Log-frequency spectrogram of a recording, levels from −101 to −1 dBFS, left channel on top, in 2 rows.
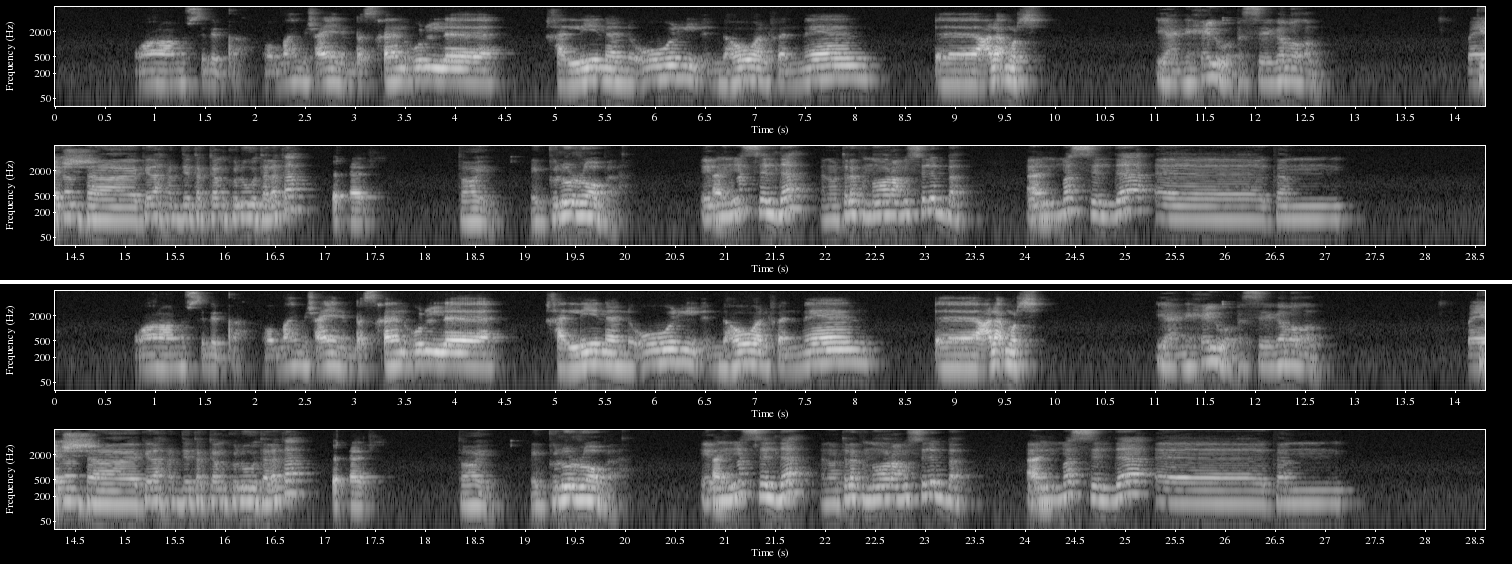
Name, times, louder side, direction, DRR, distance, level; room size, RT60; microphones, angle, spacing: voice 1, 0.8-4.4 4.9-8.1 8.8-9.8 14.1-14.7 17.2-17.4 20.9-21.0 24.0-24.3, right 3 dB, 25° right, 7 dB, 0.5 m, -28 dB
voice 2, 11.0-12.6 14.2-16.8 18.3-18.7 19.1-19.9 20.8-23.4 24.0-27.1, right 1 dB, 10° left, -2 dB, 1.0 m, -33 dB
6.1 x 2.0 x 4.1 m, 0.38 s
head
